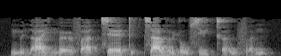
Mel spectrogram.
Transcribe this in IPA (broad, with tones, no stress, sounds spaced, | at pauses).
n̪ ɵ˨˩ n aː˧ j ŋ œː˨˩ f aː˨ t̚ t͡s ɛː˥ t̪ ɪ˨˥ k̚ t͡s aː˥ w ɵ˨˥ ɥ o˨˩ w s e˨ j kʰ ɐ˨˥ w f ɐ˨˥ n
